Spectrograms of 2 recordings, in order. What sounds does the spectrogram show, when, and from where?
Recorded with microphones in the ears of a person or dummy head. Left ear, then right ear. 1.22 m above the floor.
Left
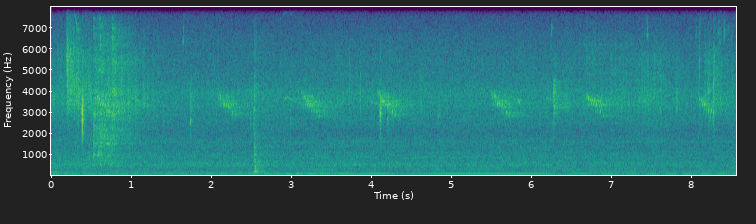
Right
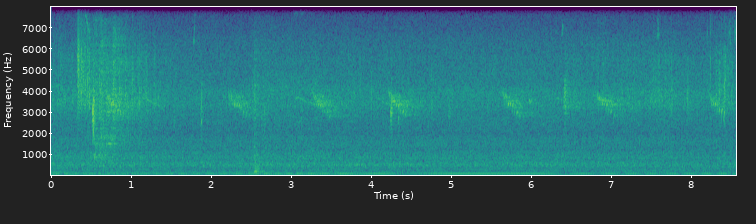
0.5 s a camera shutter: 50° left (ahead or behind), 4 m
2.5 s a microwave: 20° left (ahead or behind), 0.9 m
